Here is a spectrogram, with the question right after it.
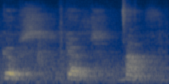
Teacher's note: These are the three long vowels and diphthongs that tend towards a high back area.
